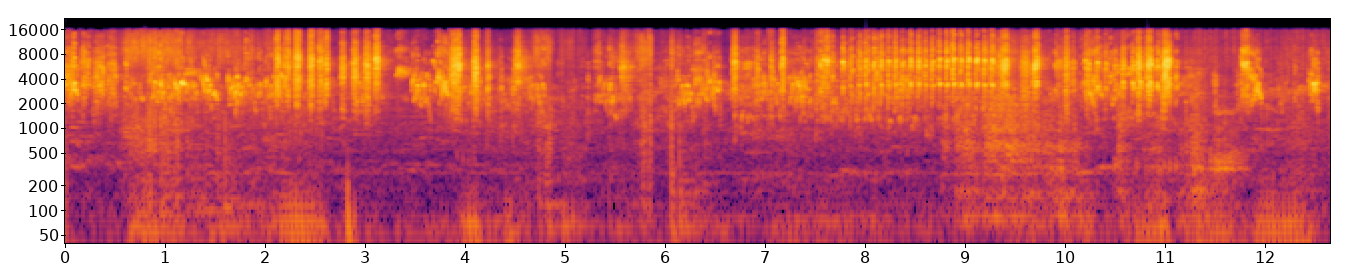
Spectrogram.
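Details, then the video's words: Twenty budgerigar pairs chirping together in a continuous flock chatter of high, scratchy warbles, squawks and clicks, rising and falling in loudness over several seconds. "20 Budgie pairs chirping sounds"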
